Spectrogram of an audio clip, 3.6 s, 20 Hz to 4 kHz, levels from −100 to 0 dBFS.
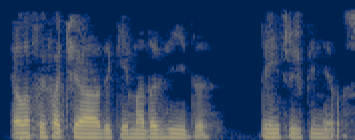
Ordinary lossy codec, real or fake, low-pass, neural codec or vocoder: MP3, 24 kbps; real; 3.6 kHz; none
